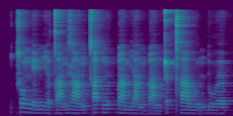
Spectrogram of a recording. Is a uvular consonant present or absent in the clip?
absent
